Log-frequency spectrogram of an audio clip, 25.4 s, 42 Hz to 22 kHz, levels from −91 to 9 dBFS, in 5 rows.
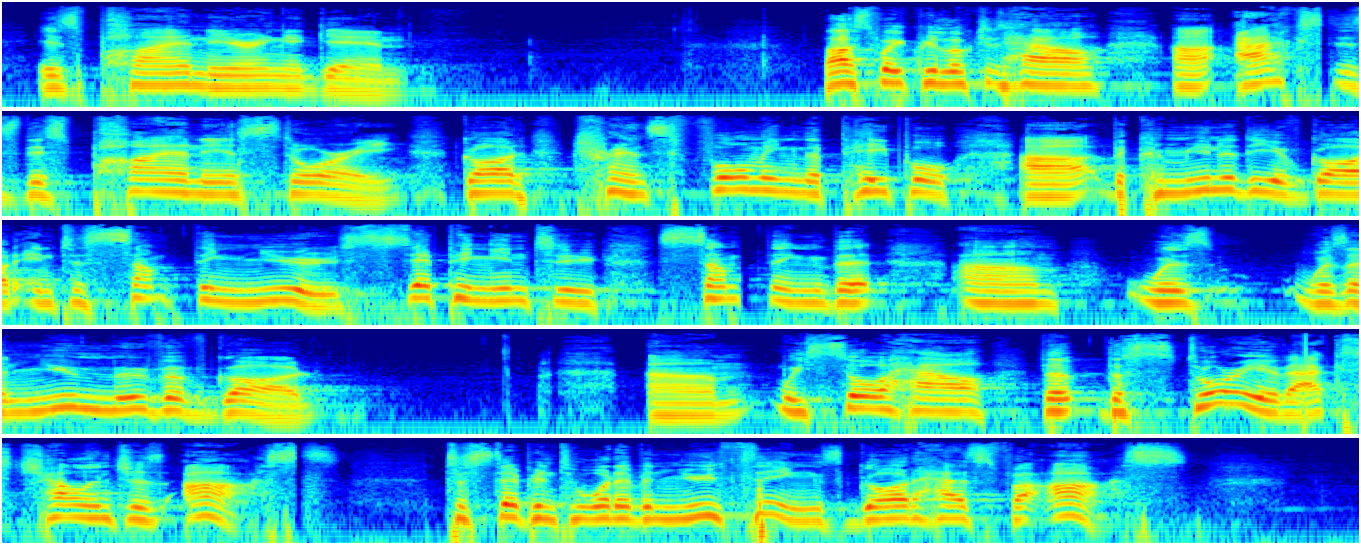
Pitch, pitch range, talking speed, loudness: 170 Hz, 155-190 Hz, 140 wpm, -20 LUFS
